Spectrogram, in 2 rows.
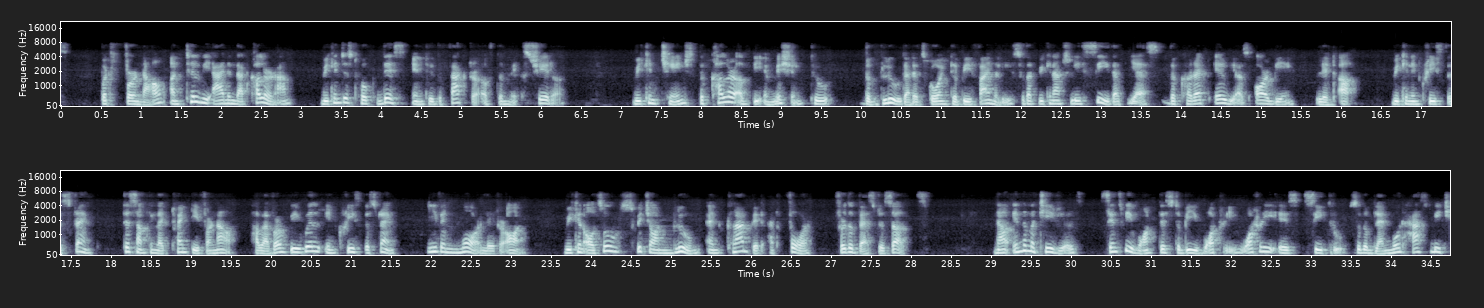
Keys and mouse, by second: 0.1-1.9 drag, 3.0 middle click, 4.4 ctrl+shift+click, 4.9 middle click, 9.5 ctrl+middle click, 10.2 middle click, 11.5 click, 15.1 click, 15.5-16.8 drag, 18.7 click, 19.6 click, 20.6 click, 21.0 drag, 21.9-23.0 drag, 24.3 middle click, 26.8 click, 28.8 click, 30.1-32.2 drag.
